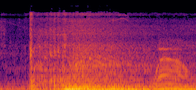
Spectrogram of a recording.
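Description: An Acura NSX Type-S fires up from its push button: a sharp click, a brief crank, then the engine catches with a rising growl and settles into a steady idle while people talk nearby.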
